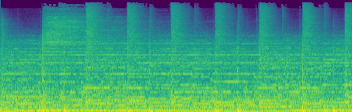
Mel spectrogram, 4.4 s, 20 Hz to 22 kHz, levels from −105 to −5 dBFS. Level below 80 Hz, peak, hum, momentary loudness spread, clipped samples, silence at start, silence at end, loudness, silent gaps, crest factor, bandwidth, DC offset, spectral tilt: -20 dBFS; 0 dBFS; none; 1 LU; under 0.1%; 0 s; 0 s; -15 LUFS; none; 12 dB; 19.5 kHz; under 0.1%; -5.5 dB/octave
